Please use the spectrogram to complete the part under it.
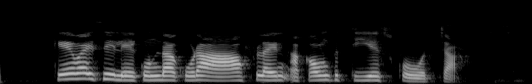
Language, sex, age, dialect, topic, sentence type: Telugu, male, 31-35, Telangana, banking, question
